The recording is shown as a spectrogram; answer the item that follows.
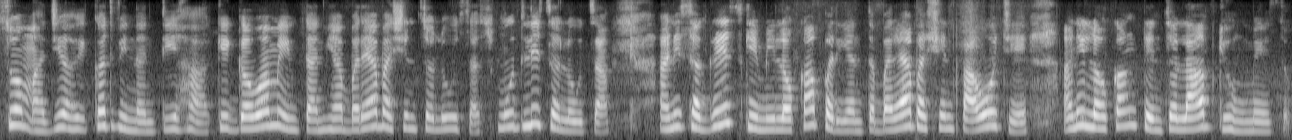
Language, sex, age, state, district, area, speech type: Goan Konkani, female, 18-30, Goa, Pernem, rural, spontaneous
